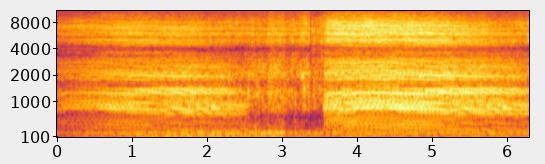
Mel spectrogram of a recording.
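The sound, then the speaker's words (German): An eerie underwater drone from the depths of the Southern Ocean with a buzzing, engine-like quality, like a lawnmower running beneath the water, holding a steady, dense tone with a brief dip in the middle before resuming. No voices. “Ein unheimliches Geräusch aus den Tiefen des Südpolarmeers. Ein Rasenmäher unter Wasser?”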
